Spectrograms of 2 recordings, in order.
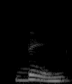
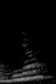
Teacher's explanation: у сильній позиції під наголосом звук зберігся а дня звук занепав випав щез тому що це слабка позиція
